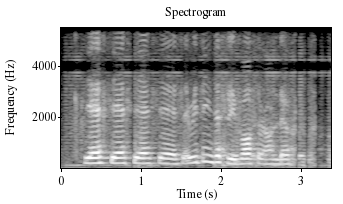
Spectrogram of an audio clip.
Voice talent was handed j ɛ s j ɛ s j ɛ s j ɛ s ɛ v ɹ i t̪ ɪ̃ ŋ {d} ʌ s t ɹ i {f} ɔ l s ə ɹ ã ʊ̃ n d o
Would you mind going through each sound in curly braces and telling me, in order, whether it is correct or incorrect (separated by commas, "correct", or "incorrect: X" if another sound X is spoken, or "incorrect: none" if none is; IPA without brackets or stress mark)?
incorrect: d͡ʒ, incorrect: v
